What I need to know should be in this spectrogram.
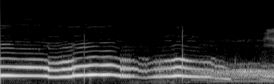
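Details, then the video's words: A single watch dog holds a long, steady howl that steps slightly up and down in pitch, then trails off into a softer, breathy finish. "Loud watch dogs"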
